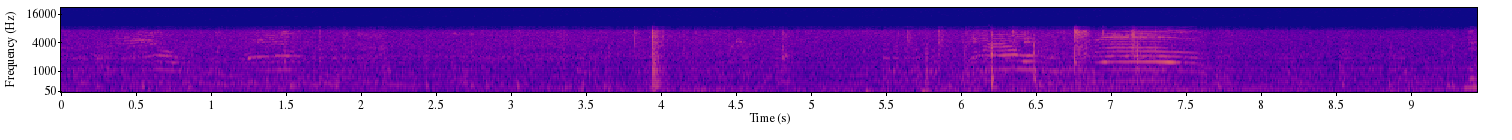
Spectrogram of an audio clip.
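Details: Pet cat Sugar, protesting while being combed, lets out a series of whining meows, several rising and falling in pitch and growing louder toward the end, with sharp handling knocks and a steady low hum in the background.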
